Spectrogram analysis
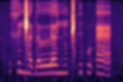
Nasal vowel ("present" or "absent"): present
